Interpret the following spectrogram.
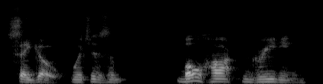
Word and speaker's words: Shekon: Shé is actually pronounced say go. Say go.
